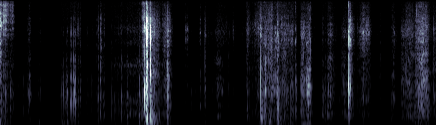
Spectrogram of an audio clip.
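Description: Small paperboard box being opened by hand: scattered light clicks and rustles of the cardboard flaps, with one sharper click about one and a half seconds in.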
